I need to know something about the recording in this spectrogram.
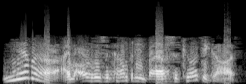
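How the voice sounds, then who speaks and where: A man's voice: a little high, wildly swooping pitch, quick pace, slightly rough, no room sound, pitched above the performer's own voice, heavily acted, rough recording. A man voicing a prim, nervous middle-aged Swiss banker who speaks in a fussy, precise, defensive way.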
